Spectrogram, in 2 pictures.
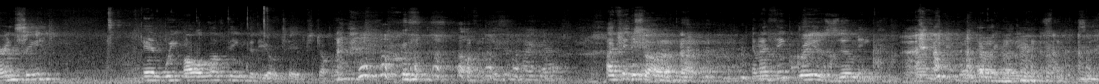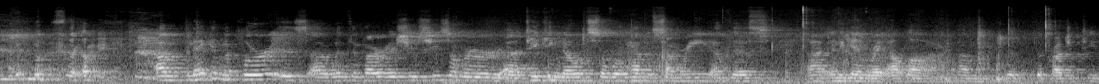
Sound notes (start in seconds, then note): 3.3 people laughing; 5.4 laughing drowns out speaker; 8.8 people laughing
